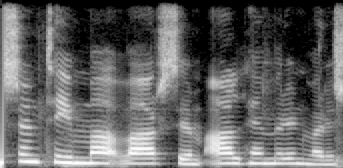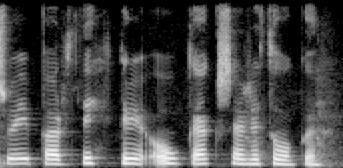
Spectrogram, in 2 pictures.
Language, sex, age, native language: Icelandic, female, 30-39, Icelandic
